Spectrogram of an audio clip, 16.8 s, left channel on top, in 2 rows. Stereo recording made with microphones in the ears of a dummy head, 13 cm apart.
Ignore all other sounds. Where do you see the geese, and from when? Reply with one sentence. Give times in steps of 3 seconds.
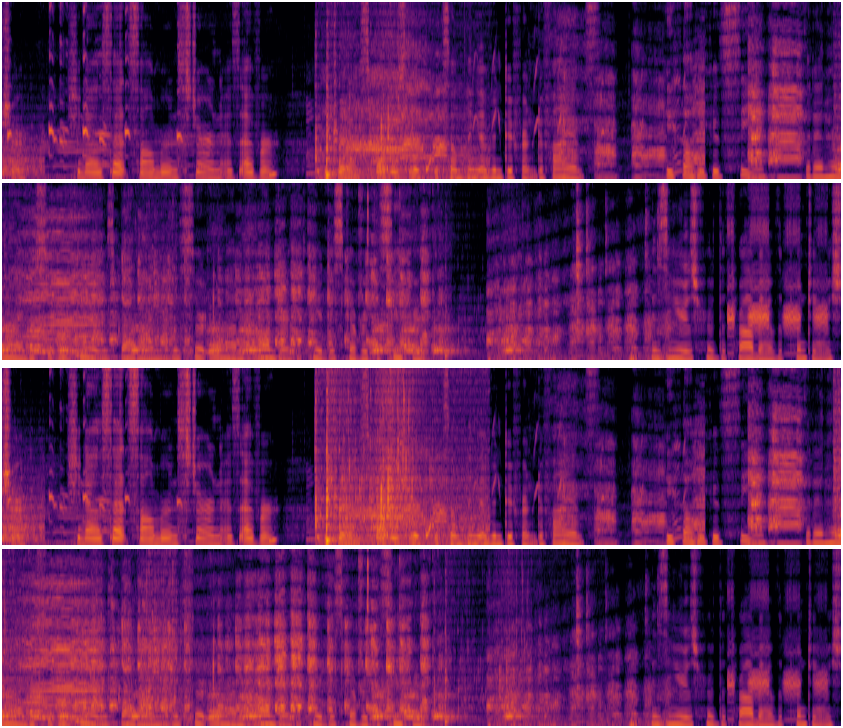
You can hear the geese on the left from 0 s, in the centre from 6 s, on the right from 9 s, in the centre from 12 s and on the left from 15 s.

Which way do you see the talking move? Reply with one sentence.
In this clip you hear the talking go from the right side to the left.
